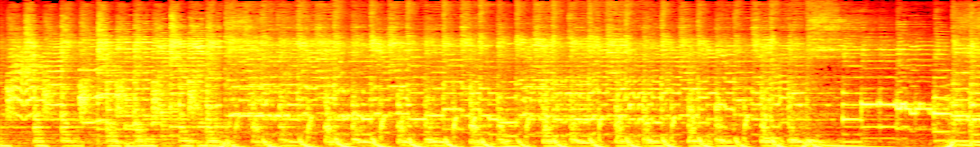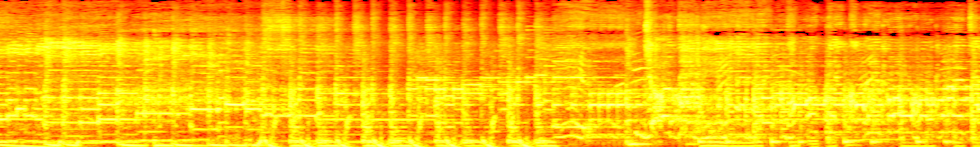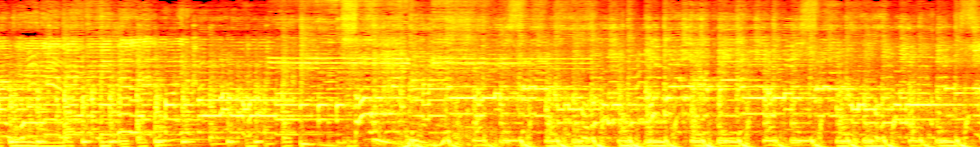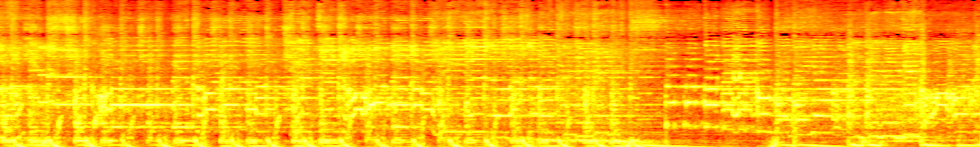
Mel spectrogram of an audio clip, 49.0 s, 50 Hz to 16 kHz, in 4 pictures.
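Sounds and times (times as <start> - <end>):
loud dance music over loudspeakers: 0.0 - 49.0
steady bass line: 0.0 - 49.0
high melody line: 26.8 - 33.4.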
